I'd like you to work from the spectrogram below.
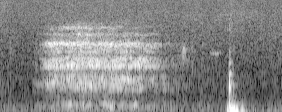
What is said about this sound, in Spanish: Por ello vamos a empezar con la respiración para el cuerpo. Inhalamos profundo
